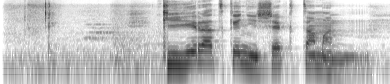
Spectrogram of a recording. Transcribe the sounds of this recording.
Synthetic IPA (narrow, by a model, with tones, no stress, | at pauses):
ki˨ɡi˦ɾa˦t̪ke˦ɲi˨ʃɛ˦kt̪a˦ma˨n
